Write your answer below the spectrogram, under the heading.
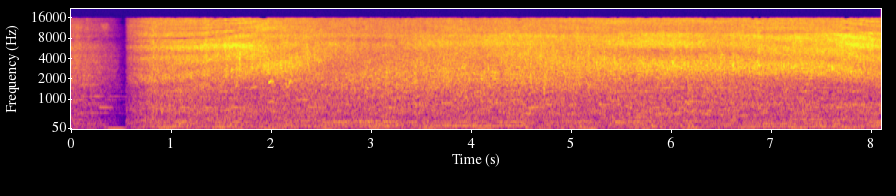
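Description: Steady vehicle road noise with a low hum, broken by a short drop-out about half a second in.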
